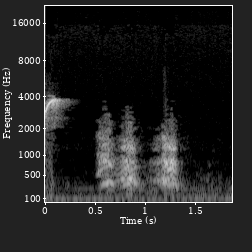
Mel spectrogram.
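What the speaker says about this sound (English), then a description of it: "Oh, canine conversation." Guard dogs on an estate's grounds bark in three quick, moderately close bursts after a brief high tone, with a quiet background and no talk.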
